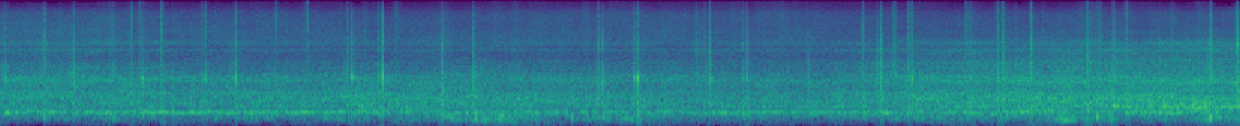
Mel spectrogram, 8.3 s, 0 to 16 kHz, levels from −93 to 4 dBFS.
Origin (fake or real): fake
